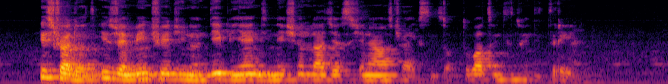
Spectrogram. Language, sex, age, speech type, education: Nigerian Pidgin, male, 15-29, spontaneous, tertiary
